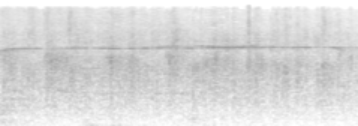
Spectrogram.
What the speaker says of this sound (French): Acclamons très fort pour le roi de Rome.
